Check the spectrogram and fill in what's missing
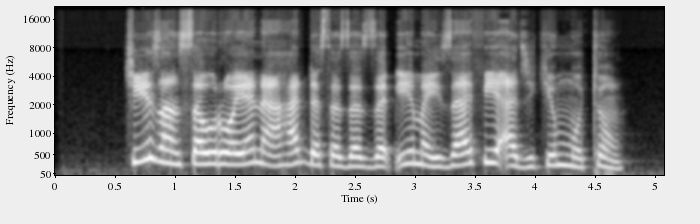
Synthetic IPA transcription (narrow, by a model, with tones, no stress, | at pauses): t͡ʃiː˦zɐ˨nsa˦wɽoː˦jɐ˦naː˨ɦa˦dːɐ˨sa˨zɐ˨zːɐ˨ɓiː˦ma˨jzaː˦ɸiː˦ʔa˨d͡ʒɪ˨kʲɪ˦mːʊ˨tʊ˦˨m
